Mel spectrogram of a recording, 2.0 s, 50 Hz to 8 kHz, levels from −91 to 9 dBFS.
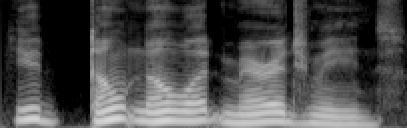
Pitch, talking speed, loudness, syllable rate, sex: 160 Hz, 175 wpm, -16 LUFS, 4.2 syllables/s, male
